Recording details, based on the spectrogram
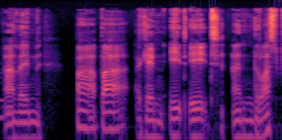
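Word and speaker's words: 八: Ba in Mandarin we pronounce as ba. However, in Cantonese is fa.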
